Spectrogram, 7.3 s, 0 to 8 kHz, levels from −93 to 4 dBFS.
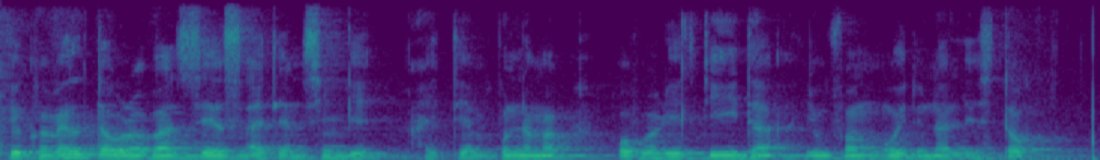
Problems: constant background noise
